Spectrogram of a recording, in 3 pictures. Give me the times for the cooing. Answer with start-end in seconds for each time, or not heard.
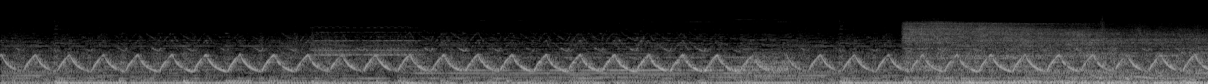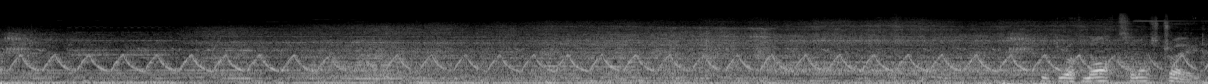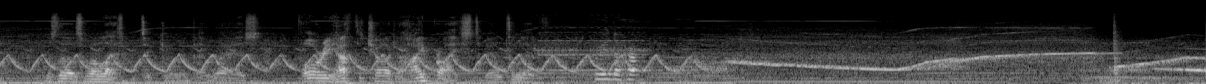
10.7-12.6, 20.8-22.6.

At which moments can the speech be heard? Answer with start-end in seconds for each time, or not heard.
22.4-30.6.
